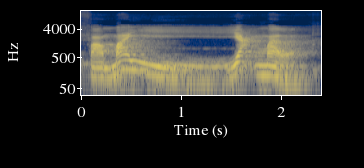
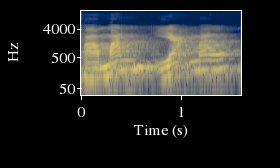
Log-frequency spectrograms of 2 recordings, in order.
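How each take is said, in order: First: The n merges into the following y. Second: The n is pronounced before the y. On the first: This is the form after assimilation. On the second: This is the underlying form before assimilation.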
